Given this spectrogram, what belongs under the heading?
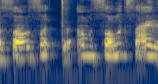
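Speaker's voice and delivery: stammering with excitement. Video maker celebrating twenty-one subscribers, excited stuttering. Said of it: "I'm stuttering".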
